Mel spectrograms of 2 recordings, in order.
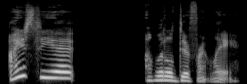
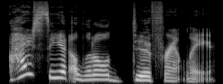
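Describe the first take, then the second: First: A slight dramatic pause comes before the stressed word. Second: It flows without a pause, stressing 'differently'. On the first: "make use of a slight pause for drama, for emphasis" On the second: "it is more powerful if you stress the word differently"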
